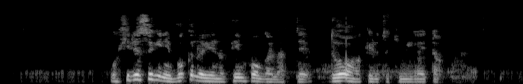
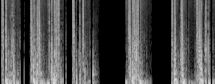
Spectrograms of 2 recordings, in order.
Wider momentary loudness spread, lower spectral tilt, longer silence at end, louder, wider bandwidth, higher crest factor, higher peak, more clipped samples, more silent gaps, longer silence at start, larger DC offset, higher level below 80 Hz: first, 14 LU vs 6 LU; first, -6 dB/octave vs -2.5 dB/octave; first, 0.45 s vs 0 s; second, -23 LUFS vs -11 LUFS; second, 11 kHz vs over 20 kHz; first, 18 dB vs 12 dB; second, -6 dBFS vs 0 dBFS; neither; second, none vs 0.99-1.25 s, 1.52-1.71 s; first, 1.1 s vs 0 s; neither; second, -60 dBFS vs -22 dBFS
